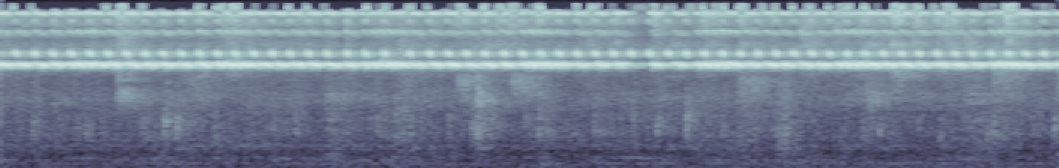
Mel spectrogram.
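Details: Cricket chirping nonstop in the rain, a sharp high trill with even rapid pulses, accompanied by a steady wash of rain and soft drips.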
